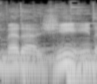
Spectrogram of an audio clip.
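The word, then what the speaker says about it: Medellín: go on vacation but that was passed today metagine as the locals pronounce it is transformed while Colombia is still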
